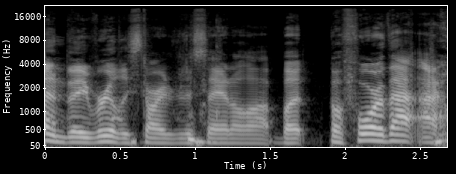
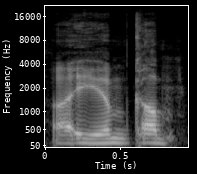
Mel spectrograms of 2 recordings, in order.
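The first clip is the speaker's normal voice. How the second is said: drawn-out character voice; "I am come" voice; 2 semitones lower, slower than usual. Shown as a demonstration. Streamer does the catchphrase a friend asked for, in character voice. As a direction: say it in the put-on character voice. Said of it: "say that in your I am come voice".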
